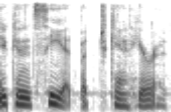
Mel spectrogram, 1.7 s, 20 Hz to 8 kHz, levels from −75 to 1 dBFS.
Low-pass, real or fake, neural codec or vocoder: 7.2 kHz; fake; codec, 16 kHz, 8 kbps, FreqCodec, larger model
